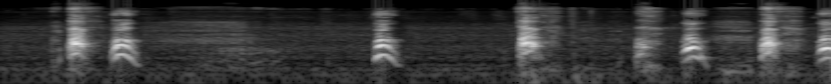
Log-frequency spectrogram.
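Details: Pug dog giving sharp, loud barks, some in quick pairs, irregularly spaced about once every second or two, with a brief low murmur between.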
